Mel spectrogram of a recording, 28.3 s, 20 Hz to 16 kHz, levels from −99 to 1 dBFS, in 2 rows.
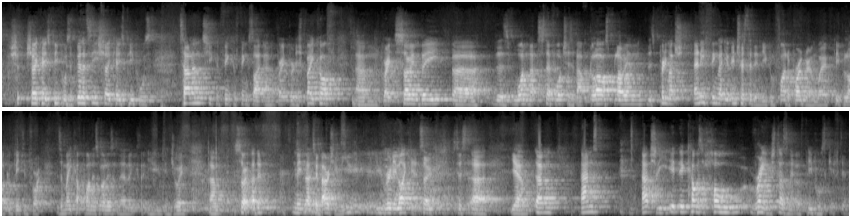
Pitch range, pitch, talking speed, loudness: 130-170 Hz, 155 Hz, 200 wpm, -21 LUFS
